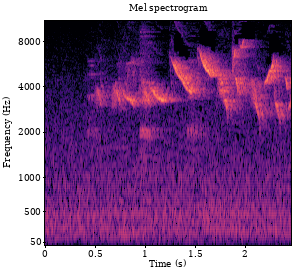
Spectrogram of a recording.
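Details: Double-collared seedeater in a cage at home, singing all day; a continuous, loud stream of high whistled slurs and quick descending sweeps, rapid and intense throughout.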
